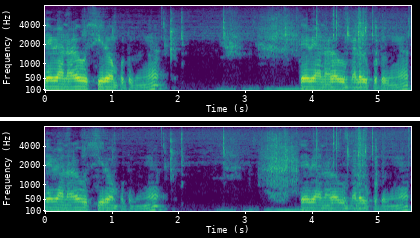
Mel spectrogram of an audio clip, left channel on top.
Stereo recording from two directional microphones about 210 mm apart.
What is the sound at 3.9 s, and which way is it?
Speech, 15° left (ahead or behind).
